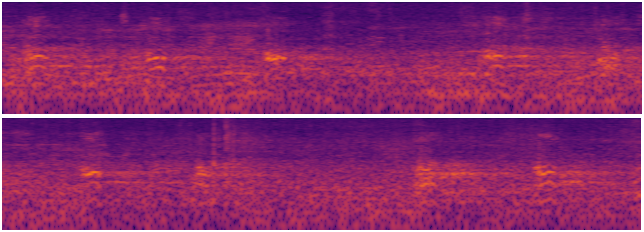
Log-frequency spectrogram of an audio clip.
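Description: A protection-trained working dog barking steadily and repeatedly at a helper standing in the hiding blind, the bark-and-hold stage of a protection exercise. About one bark every half second to second.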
